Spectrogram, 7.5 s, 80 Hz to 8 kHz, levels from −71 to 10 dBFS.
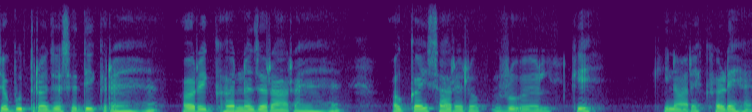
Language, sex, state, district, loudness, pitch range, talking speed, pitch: Chhattisgarhi, male, Chhattisgarh, Raigarh, -17 LUFS, 170-185 Hz, 165 wpm, 180 Hz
